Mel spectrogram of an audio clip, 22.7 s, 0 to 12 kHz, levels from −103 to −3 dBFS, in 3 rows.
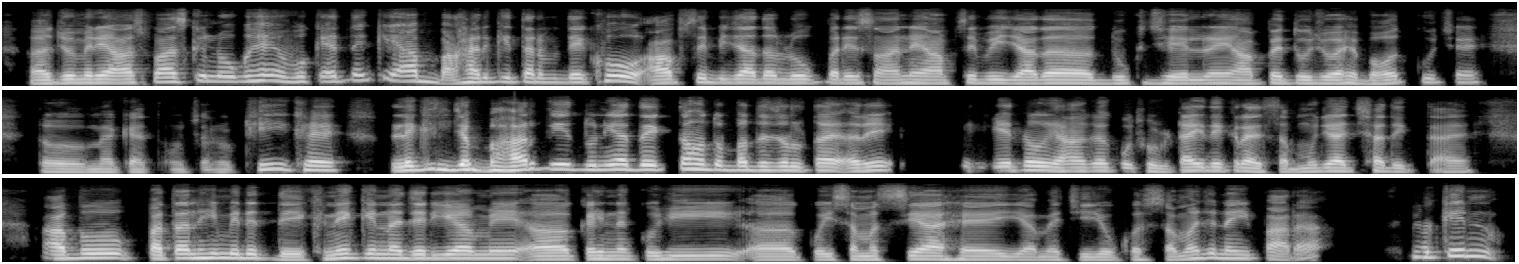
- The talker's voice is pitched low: No, medium, 145 Hz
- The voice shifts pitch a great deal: No, average, 5.0 semitones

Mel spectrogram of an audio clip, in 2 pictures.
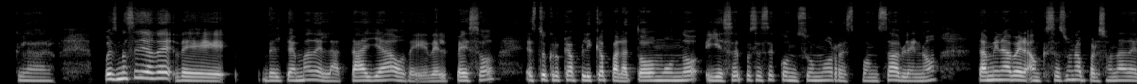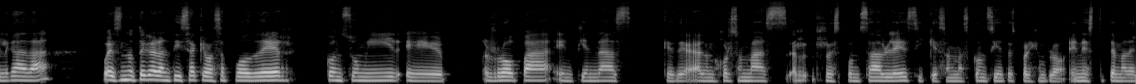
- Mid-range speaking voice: Yes, medium, 180 Hz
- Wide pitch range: No, narrow, 2.6 semitones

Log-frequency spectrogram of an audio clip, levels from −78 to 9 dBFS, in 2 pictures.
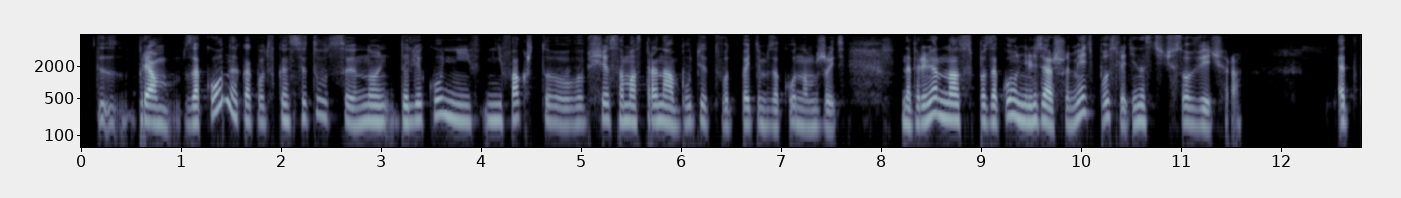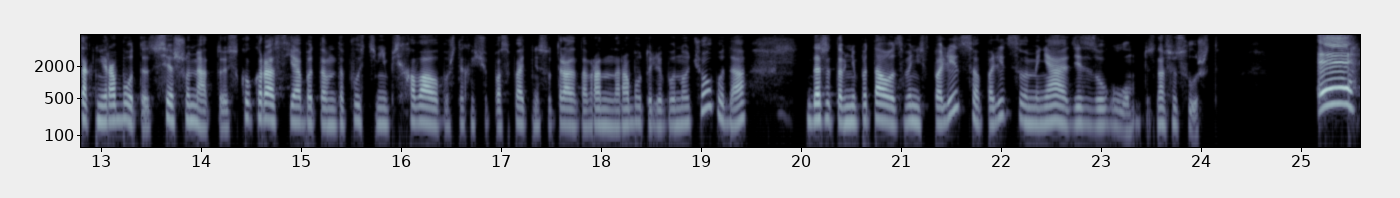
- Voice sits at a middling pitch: Yes, medium, 180 Hz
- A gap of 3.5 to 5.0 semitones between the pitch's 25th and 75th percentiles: No, average, 2.9 semitones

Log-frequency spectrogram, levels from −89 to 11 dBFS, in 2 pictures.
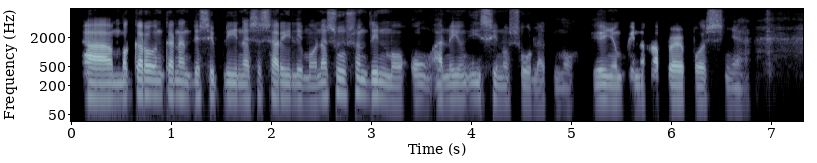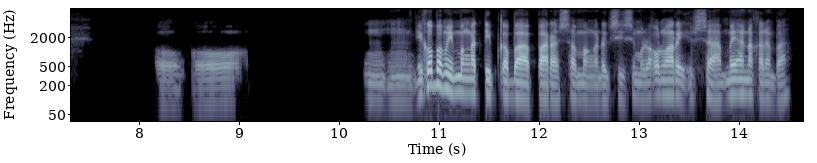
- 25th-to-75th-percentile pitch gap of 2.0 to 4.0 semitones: Yes, average, 3.2 semitones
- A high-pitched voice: No, low, 110 Hz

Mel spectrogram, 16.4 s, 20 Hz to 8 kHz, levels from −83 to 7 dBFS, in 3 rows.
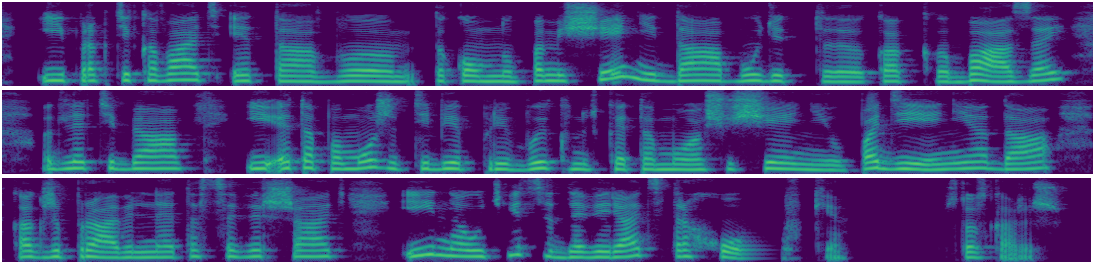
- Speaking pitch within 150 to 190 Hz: No, high, 205 Hz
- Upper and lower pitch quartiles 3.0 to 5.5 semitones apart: No, narrow, 2.5 semitones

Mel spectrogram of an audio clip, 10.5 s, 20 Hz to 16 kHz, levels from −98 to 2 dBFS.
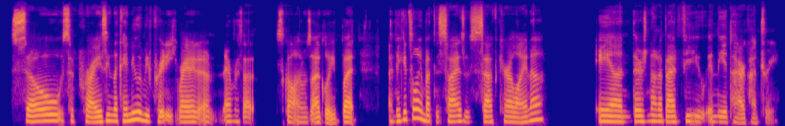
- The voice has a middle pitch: Yes, medium, 160 Hz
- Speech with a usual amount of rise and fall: No, narrow, 2.2 semitones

